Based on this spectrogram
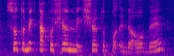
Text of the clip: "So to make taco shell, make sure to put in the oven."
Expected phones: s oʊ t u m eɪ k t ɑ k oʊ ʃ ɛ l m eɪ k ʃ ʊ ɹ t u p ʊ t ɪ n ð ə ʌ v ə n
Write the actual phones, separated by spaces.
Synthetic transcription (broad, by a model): s oʊ t u m eɪ k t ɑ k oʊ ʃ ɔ n m eɪ k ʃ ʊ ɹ t u p ʊ t ɪ n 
